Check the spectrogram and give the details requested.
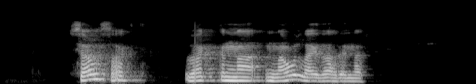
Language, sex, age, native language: Icelandic, male, 20-29, Icelandic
